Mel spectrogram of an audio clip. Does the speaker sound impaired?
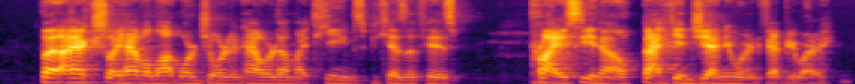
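No.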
